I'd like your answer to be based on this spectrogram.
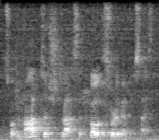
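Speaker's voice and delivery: ordinary talk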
